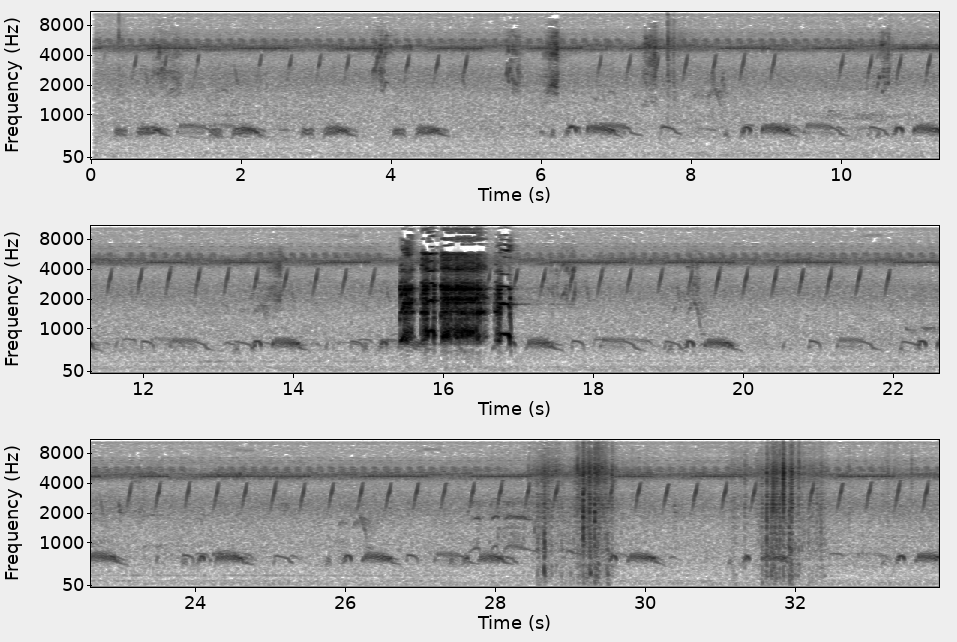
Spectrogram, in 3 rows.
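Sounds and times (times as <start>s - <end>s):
rooster crowing: 15.4s - 17.2s, 27.6s - 29.1s
high insect buzz: 30.4s - 32.8s.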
